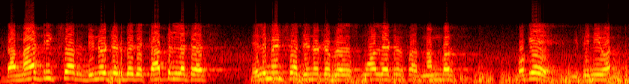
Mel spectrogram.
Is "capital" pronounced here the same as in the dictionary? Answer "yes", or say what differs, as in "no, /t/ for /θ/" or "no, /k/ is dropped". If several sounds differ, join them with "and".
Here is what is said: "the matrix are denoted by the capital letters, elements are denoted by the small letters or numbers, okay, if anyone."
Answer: no, /n/ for /l/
